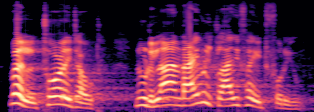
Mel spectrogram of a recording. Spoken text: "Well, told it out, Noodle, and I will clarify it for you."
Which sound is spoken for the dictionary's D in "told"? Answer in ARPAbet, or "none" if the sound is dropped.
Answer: none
